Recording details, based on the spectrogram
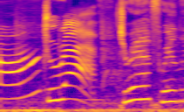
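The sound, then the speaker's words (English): A young child's high, sing-song voice imitates animal noises, with a drawn-out, meow-like cat call among a few short gliding vocal sounds. “Dog. Cat.”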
